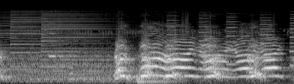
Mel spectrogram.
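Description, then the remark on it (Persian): A person imitates the barking of the story dog Hapu Kumar with a few loud, voiced yaps in quick succession, after a brief stretch of quieter background. “اما بعد از چند دقیقه دوباره هاپو کومار شروع به هاپ هاپ میکنه.”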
